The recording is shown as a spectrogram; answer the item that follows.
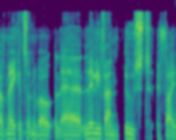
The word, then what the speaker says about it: Van Oost: making something about Lily Van Oost, if I pronounced that correctly? Yeah, that's correct. I think it's pronounced Van Oost in Oost, is it? Yeah, the kind of Flemish, but it's yeah.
